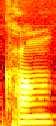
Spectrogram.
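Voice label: "keng", first tone, pinyin voice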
